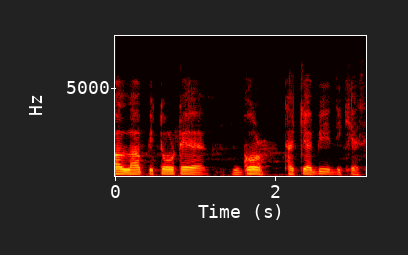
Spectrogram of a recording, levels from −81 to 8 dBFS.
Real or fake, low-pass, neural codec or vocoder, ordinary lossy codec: fake; 7.2 kHz; vocoder, 44.1 kHz, 128 mel bands, Pupu-Vocoder; none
